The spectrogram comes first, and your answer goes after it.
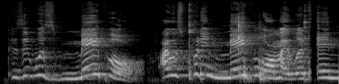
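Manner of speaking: horrified reveal of the flavor; shocked. Retold or imitated. Shock at wrong chapstick flavor.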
